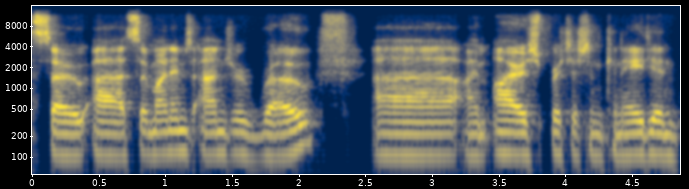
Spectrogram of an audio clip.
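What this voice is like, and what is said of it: British accent, slightly French-tinged. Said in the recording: “I have a British accent, but actually, if I hang out a lot with French people, my accent goes a bit French”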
